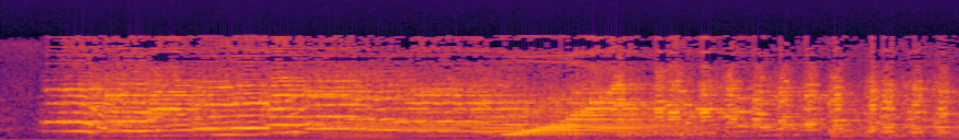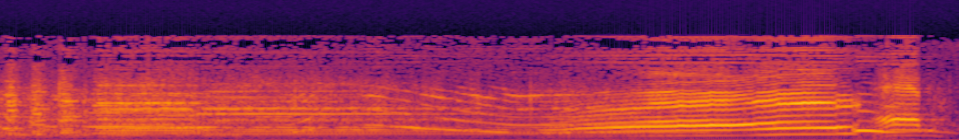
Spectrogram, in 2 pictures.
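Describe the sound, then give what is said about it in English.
A cow moos loudly in long, drawn-out calls with rising and falling pitch, including a rough, pulsing stretch midway, continuing for several seconds with no talking. “I'm going to milk the cow.”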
